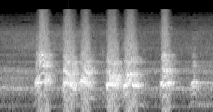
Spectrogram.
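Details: Pinscher Jagger, scared of the blower he hates, lets out a quick run of five or six yappy barks, some doubled, over a low steady hum.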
